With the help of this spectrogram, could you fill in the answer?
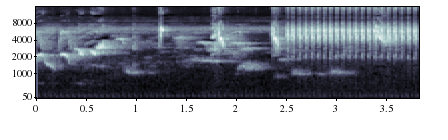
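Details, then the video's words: Crested jay (sogon), a lively singing bird: jumbled high chirps and squeaky notes, then a steady rapid rattle of buzzy pulses, about twenty per second, lasting over a second. "Burung Sogon Gacor"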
